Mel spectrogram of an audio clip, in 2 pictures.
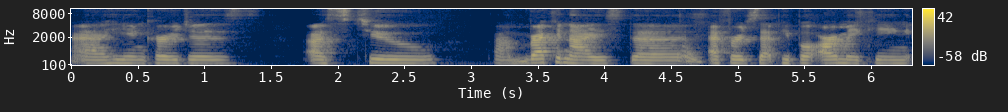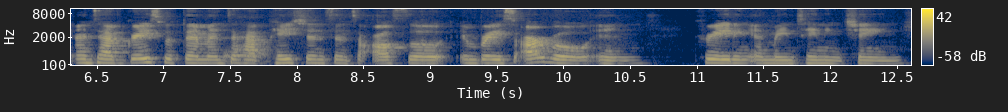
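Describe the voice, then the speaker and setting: A woman's voice: medium pitch, level tone, normal speed. Earnest woman podcasting from home. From Bahamas. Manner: earnest, reflective, gently conversational. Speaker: podcast host. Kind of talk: casual solo podcast talk with a read-aloud quote. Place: home, recorded around napping children.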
